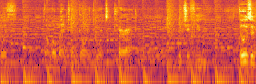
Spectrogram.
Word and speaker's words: Kerrack: say that for sure but carak is spelled k e r r a c k and that's also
